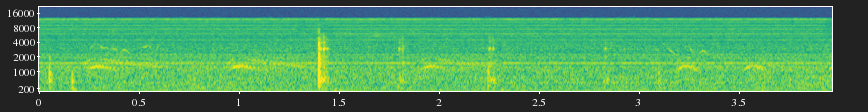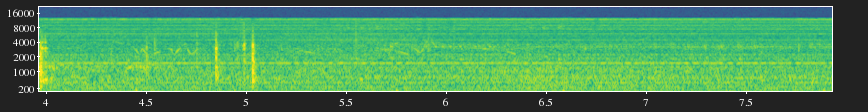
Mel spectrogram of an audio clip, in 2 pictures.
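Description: Near silence with faint, high bird chirps scattered throughout. Four short, sharp clicks are the loudest sounds: one about a second and a half in, one at four seconds, and a close pair about a second later.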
